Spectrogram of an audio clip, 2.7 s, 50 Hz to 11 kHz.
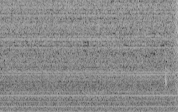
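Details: Repaired Lambda power supply on a BK Precision 8540 electronic load at 18 amps output, drawing 13 amps from the wall, heading for 20 amps: constant low angry buzz from its transformers, brief rustle at end; owner suspects rust.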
